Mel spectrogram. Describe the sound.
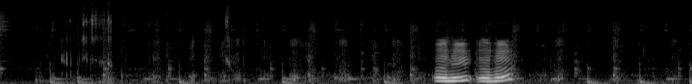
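Crisp crunching of a snack coated in garlic and salt everything-bagel seasoning, a few brittle bites heard among people talking, with one loud voiced sound partway through.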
